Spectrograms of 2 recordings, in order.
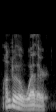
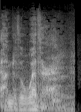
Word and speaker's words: under the weather: I can see you're feeling somewhat under the weather. When you pronounce this idiom, make sure you stress the correct syllables. Stress un and we.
